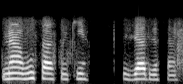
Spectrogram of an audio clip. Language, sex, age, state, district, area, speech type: Kashmiri, female, 18-30, Jammu and Kashmir, Baramulla, rural, conversation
